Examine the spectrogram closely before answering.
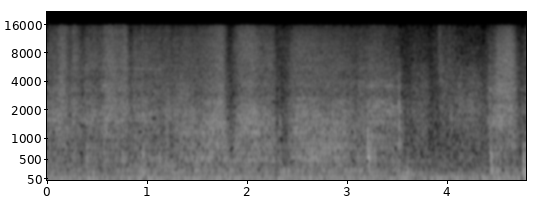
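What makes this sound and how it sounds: Hands rub a cloth over the reservoir lid and top of a white, hollow plastic coffee maker, making a quiet, steady wiping swish with a bright, airy texture. A few faint light clicks poke through near the end as the cloth moves across the plastic.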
